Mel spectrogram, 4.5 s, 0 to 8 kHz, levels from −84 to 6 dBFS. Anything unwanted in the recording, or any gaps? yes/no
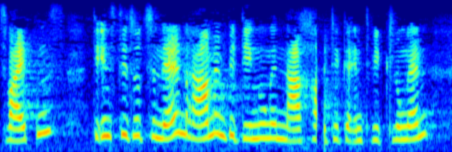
yes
